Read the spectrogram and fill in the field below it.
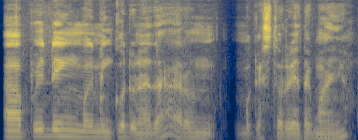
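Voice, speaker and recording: An actor playing a devoted, gentle young suitor in a Bisaya radio drama, earnest and measured. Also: male voice, mid-range voice, close to an everyday voice. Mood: earnest, tender. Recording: faint music behind the dialogue.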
